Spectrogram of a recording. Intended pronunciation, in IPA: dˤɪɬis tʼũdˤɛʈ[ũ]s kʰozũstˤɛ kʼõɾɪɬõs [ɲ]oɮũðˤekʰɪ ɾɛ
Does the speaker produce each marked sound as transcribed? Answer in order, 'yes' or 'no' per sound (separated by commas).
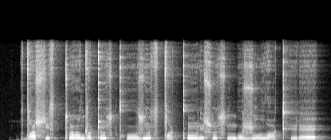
no, no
